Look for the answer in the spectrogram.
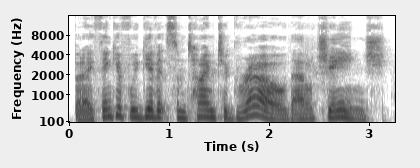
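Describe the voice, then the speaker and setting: Lady teacher doing an expressive read-aloud for kids, stops to explain words and ask questions, medium pitch. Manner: instructive, explains words and pauses to pose questions. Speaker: elementary school teacher reading a picture book aloud.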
